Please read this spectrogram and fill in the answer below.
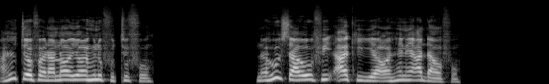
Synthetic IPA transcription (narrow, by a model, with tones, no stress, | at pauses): a˨fi˦tʰo˨fa˨nã˨nʊ̃˦ɔ˦jɛ˦ɔ˦ɦĩ˦ʊ̃˦fʊ˨tʰu˦fʊ˨ | nã˨ɦu˦sa˨wo˦fi˦ʔa˦kʰi˨jɛ˨ɔ˨ɦɪ̃˦nɪ̃˦a˦dã˨mfʊ˨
